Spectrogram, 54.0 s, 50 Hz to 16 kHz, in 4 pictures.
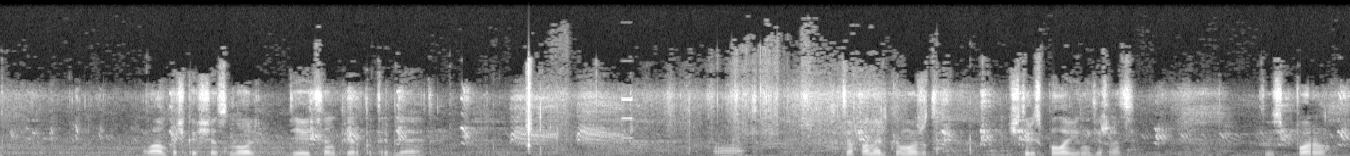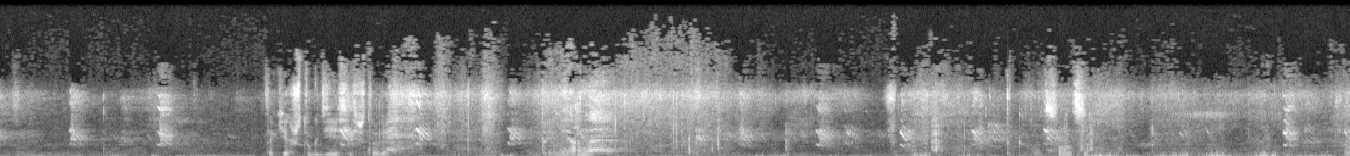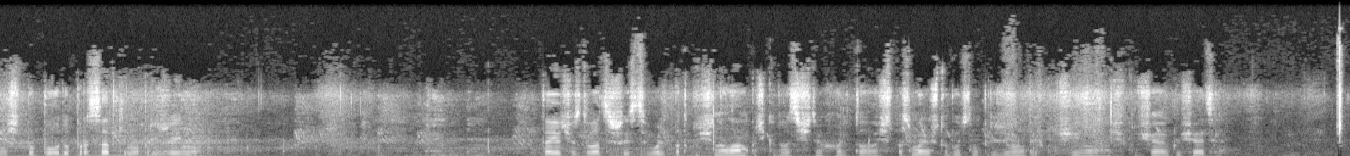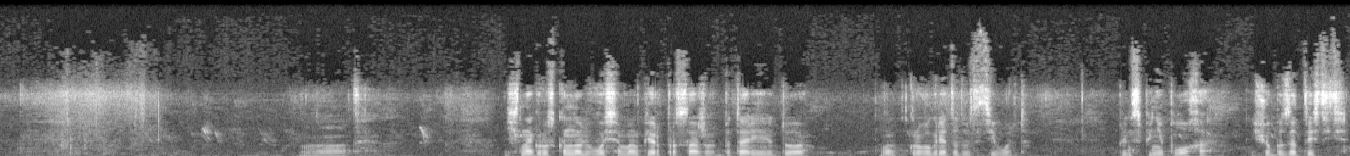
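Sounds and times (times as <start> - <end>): low outdoor background noise: 0.0 - 54.0
faint bird calls: 3.0 - 10.5, 11.4 - 15.6, 16.8 - 32.5.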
